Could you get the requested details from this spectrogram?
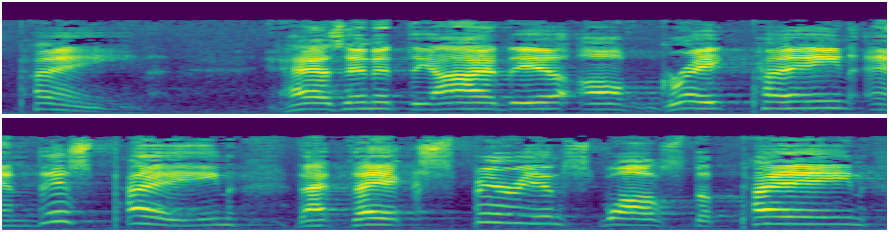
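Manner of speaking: loud, high-pitched preaching about heart pain; full-force preaching. Acted. Preacher to congregation on being pierced through, fervent loud preaching. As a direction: preach it out with building fervor.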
